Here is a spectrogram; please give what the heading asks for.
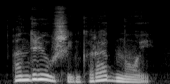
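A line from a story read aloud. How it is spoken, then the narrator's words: Very soft tone. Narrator (Russian): Мягчайшим тоном произнес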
